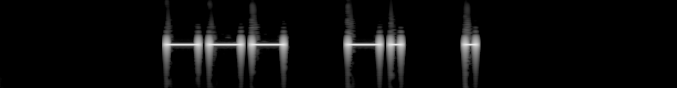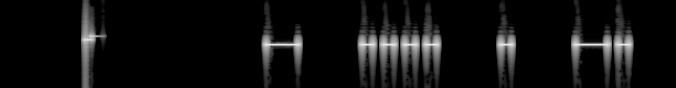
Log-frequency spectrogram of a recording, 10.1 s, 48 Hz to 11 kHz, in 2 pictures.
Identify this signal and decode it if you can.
Morse code, heard as a keyed tone, about 15 wpm, spaced as for 11 wpm, 700 Hz. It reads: ONE THEN
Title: 2x Character Spacing - Top 100 Words - 15wpm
